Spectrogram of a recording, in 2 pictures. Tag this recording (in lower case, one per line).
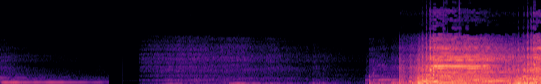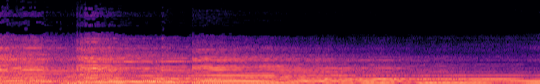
musical instrument
music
